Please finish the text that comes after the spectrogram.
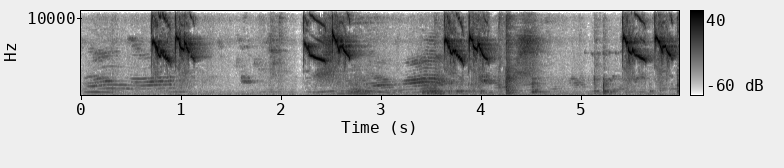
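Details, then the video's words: Oriental white-eye, described as singing vigorously, giving high, sharp, downward-sweeping chirps in quick pairs, repeated about every one and a half seconds, over lower warbled notes from other birds. "Dengar Suara Burung Pleci Ini"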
